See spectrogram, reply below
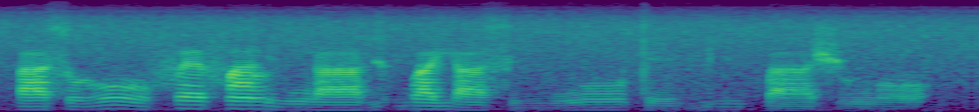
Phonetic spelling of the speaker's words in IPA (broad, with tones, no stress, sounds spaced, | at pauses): a˨ s ʊ˨ ɣ oː˦˨ f ɛ˦ f ã˦ l i˨ ŋ aː˨ ɡ ɪ˦ ɡʷ a˦ j a˨ s iː˨ ŋ oː˦ t eː˨ ɡ͡b iː˦ k͡p aː˨ ʃ ʊ˨ ŋ ɔ˨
